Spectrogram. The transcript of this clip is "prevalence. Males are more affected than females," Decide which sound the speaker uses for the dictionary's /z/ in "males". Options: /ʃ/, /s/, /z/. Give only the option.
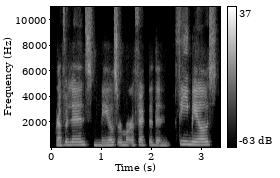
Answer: /s/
